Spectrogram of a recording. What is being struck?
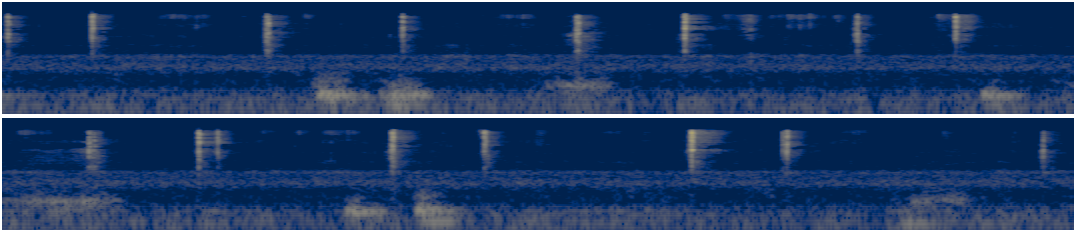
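Soap bar scored with a small metal blade.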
